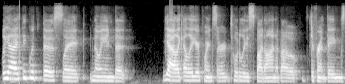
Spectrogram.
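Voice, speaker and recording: A woman co-hosting a podcast, chatting informally and giving her opinions in a casual panel discussion. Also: sits low. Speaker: library podcast co-host.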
